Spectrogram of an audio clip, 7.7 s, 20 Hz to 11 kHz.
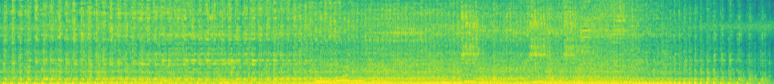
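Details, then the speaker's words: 1999 Suzuki Quad Runner LT 160 single-cylinder ATV, cold start on choke: steady idle thumping for several seconds, then the beat falters and dies; stall, owner suspects it ran out of gas. "yeah she probably ran out of gas"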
